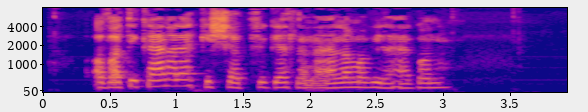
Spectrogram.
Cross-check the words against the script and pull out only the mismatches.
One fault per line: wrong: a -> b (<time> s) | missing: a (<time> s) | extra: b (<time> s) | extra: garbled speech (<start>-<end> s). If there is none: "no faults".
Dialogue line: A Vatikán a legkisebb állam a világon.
extra: független (1.5 s)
